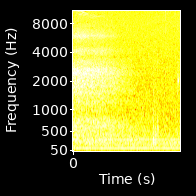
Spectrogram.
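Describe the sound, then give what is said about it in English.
Soft inhaled breath during a counted breathing exercise: a faint, airy hiss that thins out over about a second, then near silence before a brief louder noise at the very end. “Inhale, number 5.”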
